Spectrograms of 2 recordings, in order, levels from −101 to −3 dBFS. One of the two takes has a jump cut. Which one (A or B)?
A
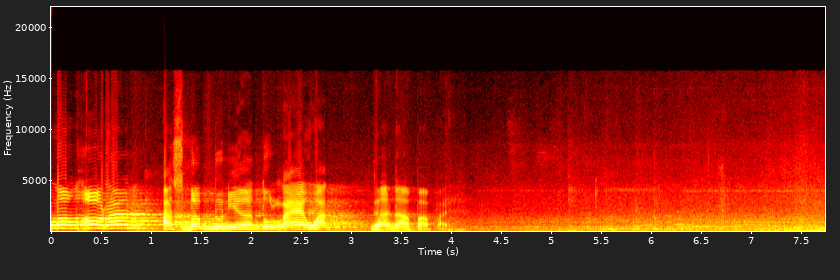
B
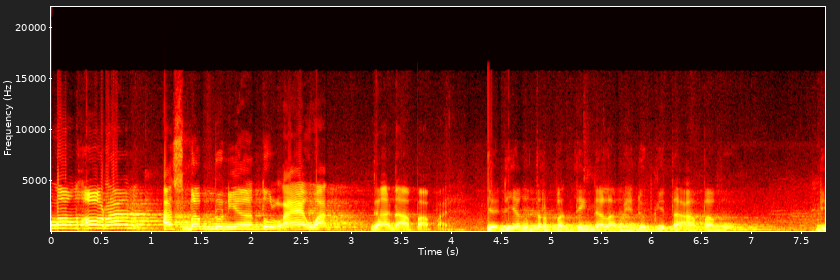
B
